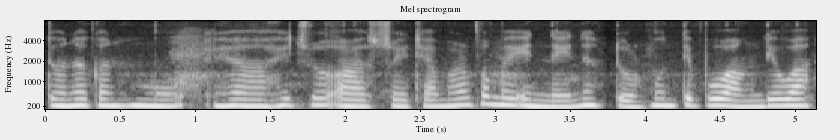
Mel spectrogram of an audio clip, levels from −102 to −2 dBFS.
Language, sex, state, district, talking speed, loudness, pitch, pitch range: Mizo, female, Mizoram, Aizawl, 280 wpm, -17 LUFS, 210 Hz, 200-220 Hz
